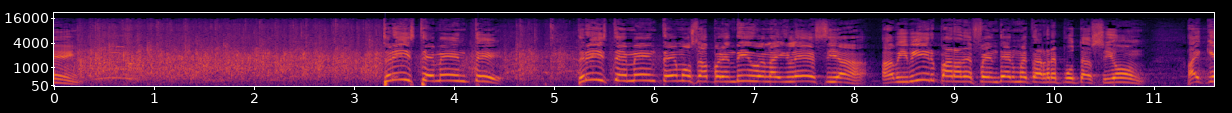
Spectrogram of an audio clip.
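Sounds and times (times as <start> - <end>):
speech: 0.0 - 0.4, 3.3 - 4.6, 5.2 - 11.5
audience applause: 0.0 - 6.1.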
